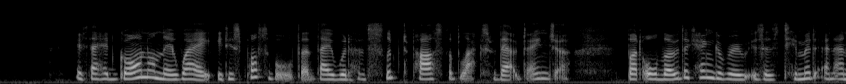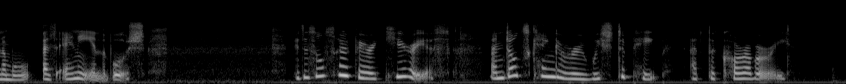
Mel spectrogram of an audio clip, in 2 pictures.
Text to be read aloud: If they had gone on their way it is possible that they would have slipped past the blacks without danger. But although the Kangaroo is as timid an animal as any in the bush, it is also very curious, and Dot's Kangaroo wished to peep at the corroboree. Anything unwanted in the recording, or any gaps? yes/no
no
